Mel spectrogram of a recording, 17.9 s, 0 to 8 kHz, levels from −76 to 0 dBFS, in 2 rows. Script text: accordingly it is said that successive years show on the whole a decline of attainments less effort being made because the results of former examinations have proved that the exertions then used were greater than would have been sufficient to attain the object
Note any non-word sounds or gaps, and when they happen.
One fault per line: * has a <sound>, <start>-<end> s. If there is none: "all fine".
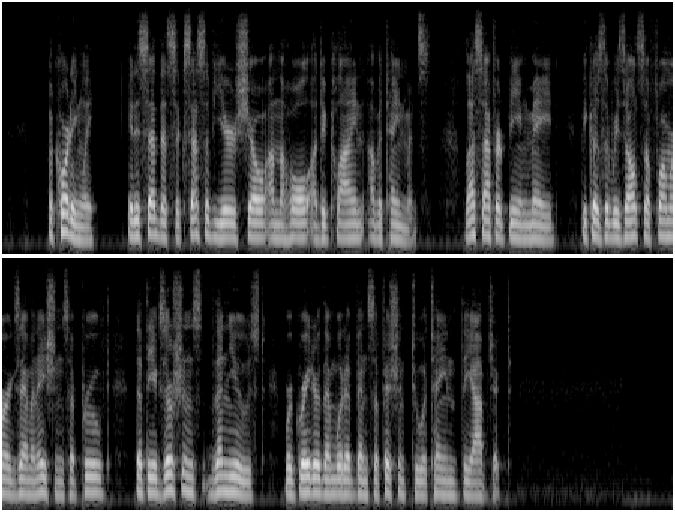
all fine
